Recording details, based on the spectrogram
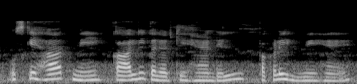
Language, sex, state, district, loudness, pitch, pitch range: Hindi, female, Uttar Pradesh, Lalitpur, -16 LUFS, 205 Hz, 180-235 Hz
